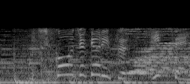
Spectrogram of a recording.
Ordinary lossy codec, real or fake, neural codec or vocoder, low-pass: AAC, 32 kbps; real; none; 5.4 kHz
